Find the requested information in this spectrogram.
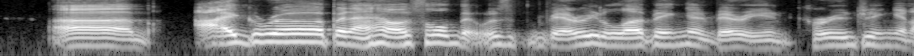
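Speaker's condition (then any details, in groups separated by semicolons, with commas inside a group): Cerebral palsy; since birth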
